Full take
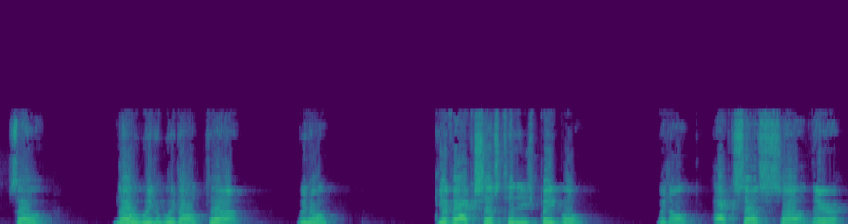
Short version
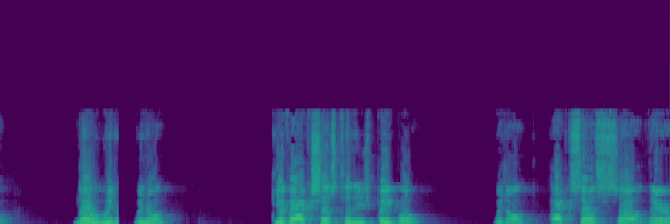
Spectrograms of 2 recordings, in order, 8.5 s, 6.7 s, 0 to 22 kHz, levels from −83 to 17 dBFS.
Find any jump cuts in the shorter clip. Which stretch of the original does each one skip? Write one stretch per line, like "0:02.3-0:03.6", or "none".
0:01.6-0:02.8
